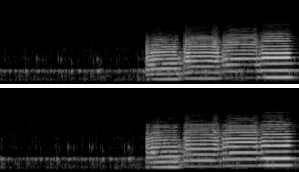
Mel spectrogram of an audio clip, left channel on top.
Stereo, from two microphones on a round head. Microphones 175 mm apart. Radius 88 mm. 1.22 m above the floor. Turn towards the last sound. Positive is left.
turn(degrees=30)  # may be behind; listen again after turning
